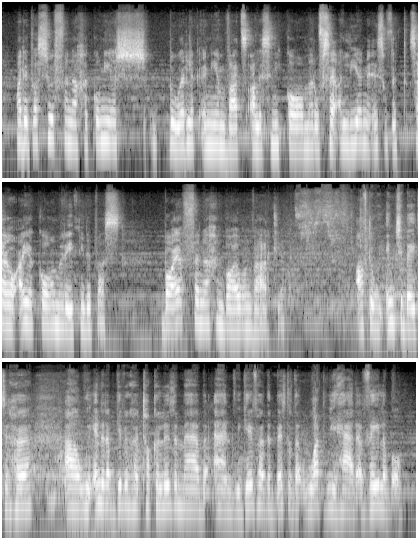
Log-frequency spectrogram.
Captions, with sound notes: But it was so quick, I hardly noticed the contents of her room, or if she was on her own in her own room. It was very quick and unreal. [indistinct chatter] After we intubated her, we ended up giving her tocilizumab, and we gave her the best of what we had available.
